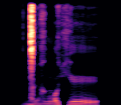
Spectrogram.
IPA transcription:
ɡ͡ǀ e ʁ ŋ ɔ ç eː

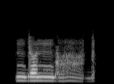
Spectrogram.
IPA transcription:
n d o n ŋ ɡ o̤ ɦ ɔ̤ d

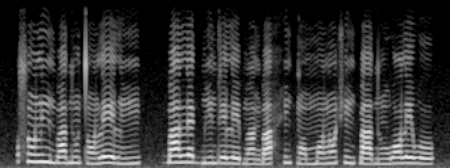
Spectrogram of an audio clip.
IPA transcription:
s ɔ̃˦ l ĩ˦˨ b a˨˦ d ũ˦˨ t ɔ̃˨˦ l e˦˨ l ĩ˨˦ | ɡ͡b a˦ l ɛ˦˨ ɡ͡b ĩ˨˦ d e˧ l e˨ b ã˨ ɡ͡b a˨˦ h ĩ˦˨ k͡p ɔ̃˨ m ɔ̃˧ l ɔ̃˦ ʃ ĩ˦˨ k͡p a˧ d ũ˧ w ɔ˦ l e˦ w o˧

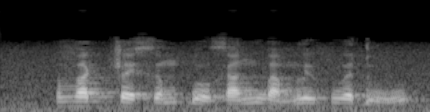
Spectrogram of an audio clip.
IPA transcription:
v a˦˥ k̚ ʂ ɛ˧ x ə˧˥ m ɓ o˨˩ x a˧˥ n w a˨˩˦ m l ɨ˧ f u˧ ə̯ ɗ u˨˩˦

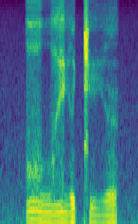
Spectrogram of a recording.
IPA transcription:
ɣ u˨˩ ɣ i˨˩ ə̯ c i˨˩ ə̯

